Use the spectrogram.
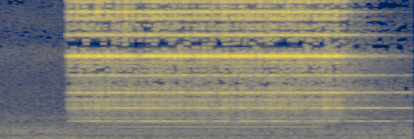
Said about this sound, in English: That's the bell.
